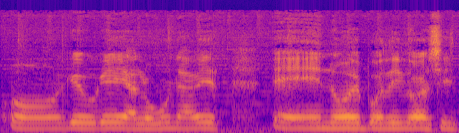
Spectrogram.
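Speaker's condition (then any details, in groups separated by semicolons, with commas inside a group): Cerebral palsy, mild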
